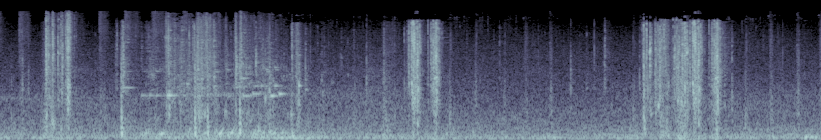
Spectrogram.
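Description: Short bright chimes ring out as items are picked up.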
